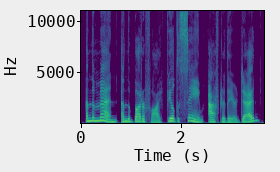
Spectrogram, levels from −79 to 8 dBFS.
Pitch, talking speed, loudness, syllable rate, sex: 215 Hz, 215 wpm, -19 LUFS, 5.3 syllables/s, female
